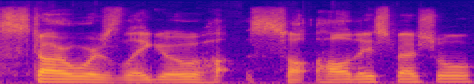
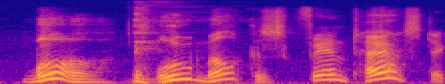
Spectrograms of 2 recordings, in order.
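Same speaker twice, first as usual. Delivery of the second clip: much higher, put-on Texan character voice; 6 semitones higher, 6 dB louder than usual. Show what you would say if someone had asked for Hank Hill, in a Hank Hill voice. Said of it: "I had to practice that moving to Texas".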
